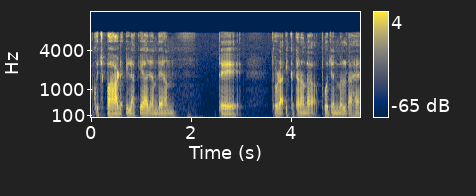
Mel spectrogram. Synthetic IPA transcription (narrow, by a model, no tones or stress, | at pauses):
kʊt͡ʃʰpəɦaːɽɪlaːkeːaːd͡ʒãːnd̪eːɦən | t̪eː | t̪ʰoːɽa̰ːʔɪkt̪əɾãːd̪a̰ːpoːd͡ʒənmɪld̪aːɦɛː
